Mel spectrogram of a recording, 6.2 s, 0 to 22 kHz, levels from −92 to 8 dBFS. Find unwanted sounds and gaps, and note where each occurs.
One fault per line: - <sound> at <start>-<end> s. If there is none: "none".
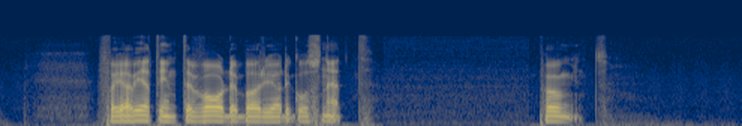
none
